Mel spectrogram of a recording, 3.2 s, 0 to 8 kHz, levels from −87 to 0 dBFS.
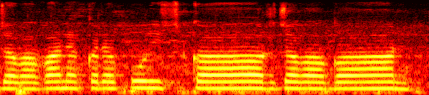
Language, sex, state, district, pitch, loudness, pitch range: Chakma, female, Tripura, Dhalai, 210 Hz, -13 LUFS, 205-215 Hz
